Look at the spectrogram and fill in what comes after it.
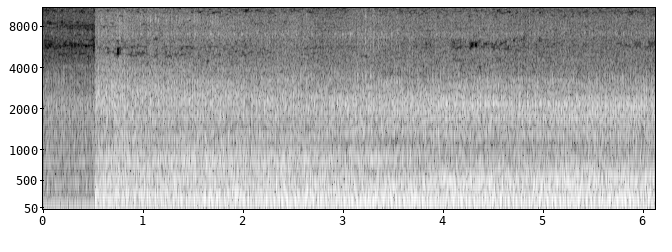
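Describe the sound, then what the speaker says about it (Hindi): A tractor engine idles loudly and steadily with a low rumbling throb, starting abruptly and running on without pause. "राजा उसको चढ़ाए ट्रैक्टर पे, आलू डाल रहा।"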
